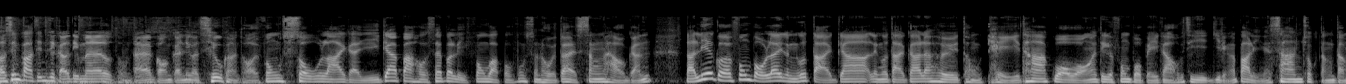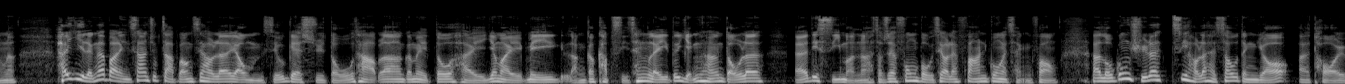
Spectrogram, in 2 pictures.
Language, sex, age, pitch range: Chinese, male, 20-39, 105-145 Hz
